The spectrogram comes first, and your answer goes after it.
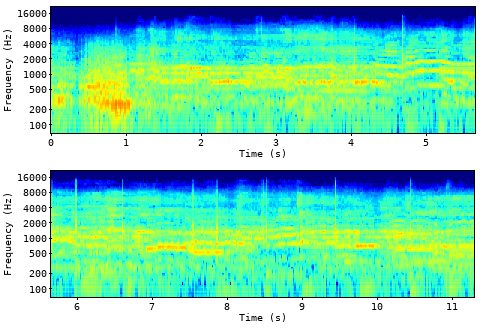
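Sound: lion roaring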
